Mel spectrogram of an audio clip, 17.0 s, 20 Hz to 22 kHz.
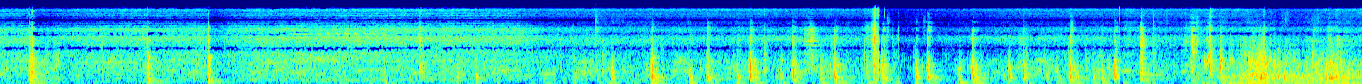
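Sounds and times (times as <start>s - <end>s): washing machine drum knocking: 1.8s - 2.8s, 7.2s - 14.4s.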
